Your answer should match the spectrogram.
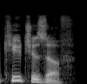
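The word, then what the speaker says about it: Kutuzov: said anna pavlovner general kutcher's off said balkonsky speaking french and stressing the last syllable of the general's name like a frenchman has been pleased to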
